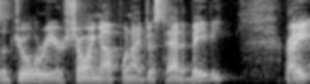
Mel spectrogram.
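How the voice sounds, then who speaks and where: Using an ordinary speaking voice, a man speaks at a fairly quick pace with ordinary pitch variation. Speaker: technology industry strategist. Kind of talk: webinar panel discussion. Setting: video call.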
